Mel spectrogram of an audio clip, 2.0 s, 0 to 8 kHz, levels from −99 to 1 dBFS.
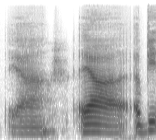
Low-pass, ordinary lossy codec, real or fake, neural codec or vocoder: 7.2 kHz; none; fake; codec, 16 kHz, 0.5 kbps, X-Codec, HuBERT features, trained on LibriSpeech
